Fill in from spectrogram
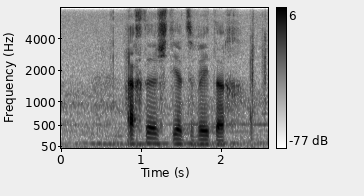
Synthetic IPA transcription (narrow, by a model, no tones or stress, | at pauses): ʔæ̰χtəstʰiət͡svetəχ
